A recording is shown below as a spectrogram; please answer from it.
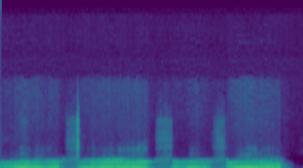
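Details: Howler monkey recording played back in a classroom lesson on vertebrate communication: deep, rough, droning roars in four long bursts separated by short pauses, with strong low harmonic bands and no other clear sounds.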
